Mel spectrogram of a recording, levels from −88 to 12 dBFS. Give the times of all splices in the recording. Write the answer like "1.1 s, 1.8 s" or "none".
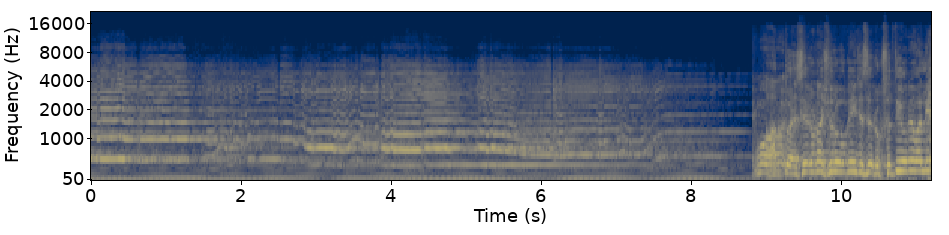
none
